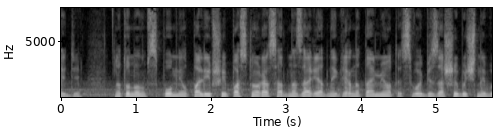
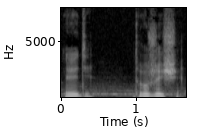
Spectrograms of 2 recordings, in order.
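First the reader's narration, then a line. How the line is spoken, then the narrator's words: Quiet, bespectacled man. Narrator (Russian): тихо сказал очкарик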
